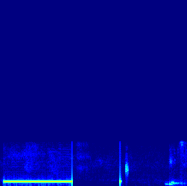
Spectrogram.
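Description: A telephone busy tone sounds after a call is hung up: one steady, flat, mid-pitched tone holds for almost a second, then cuts off and is followed by a couple of sharp clicks.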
